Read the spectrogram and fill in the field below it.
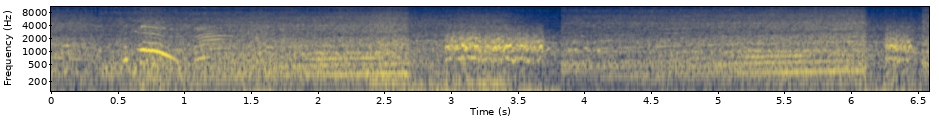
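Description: A car engine revs steadily as it drives.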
